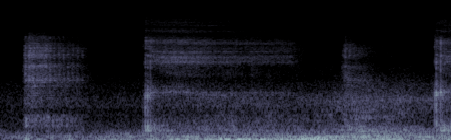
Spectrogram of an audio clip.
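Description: Loud, rough breathing noises with a rattling, snorting quality during sleep; snoring.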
